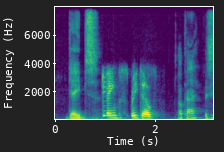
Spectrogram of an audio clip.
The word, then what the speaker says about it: Gabe's: But It's a he's retail saying Gaines, but I heard Gaines, but it's Gabe's.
